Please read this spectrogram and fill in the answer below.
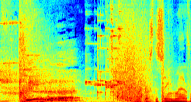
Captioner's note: gasps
